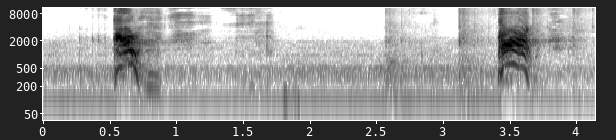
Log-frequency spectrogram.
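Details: An angry chihuahua gives two sharp, high barks about three seconds apart, each with a quick falling tail, over a steady low hum and faint background noise.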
